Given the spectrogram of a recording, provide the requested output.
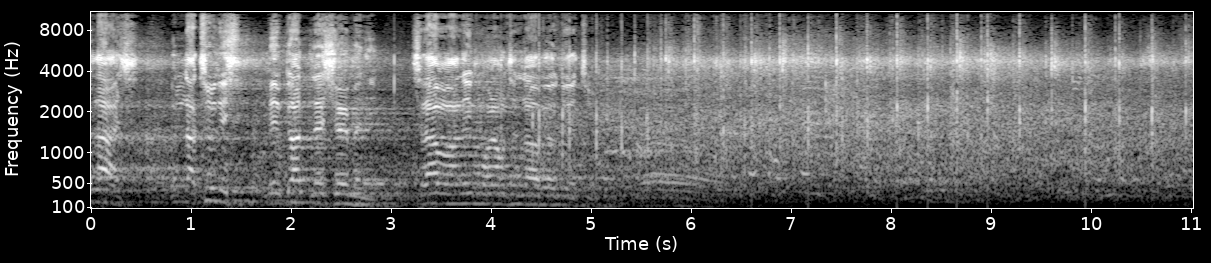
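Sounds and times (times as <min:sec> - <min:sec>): people applauding: 0:03.9 - 0:11.0.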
